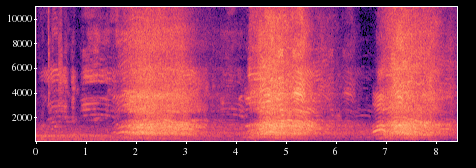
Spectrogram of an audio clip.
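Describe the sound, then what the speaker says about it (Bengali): A crowd at a Bangla religious sermon gathering shouts the takbir loudly three times, in three long, powerful bursts of massed voices with short gaps between them. "3টা তাকবীর দিবা জোরে সোরে"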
